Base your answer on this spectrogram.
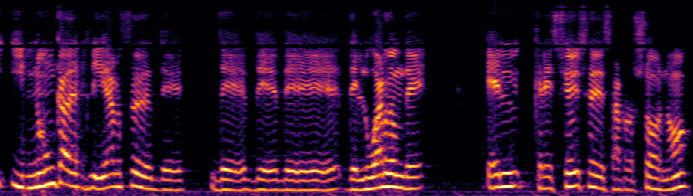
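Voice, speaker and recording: Music is playing in the background. Over it, a man talks with ordinary pitch variation. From Argentina, Lanús (Buenos Aires province). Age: 40s. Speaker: pop culture commentator. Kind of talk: interview. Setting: remote call.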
